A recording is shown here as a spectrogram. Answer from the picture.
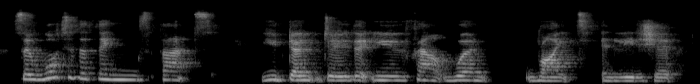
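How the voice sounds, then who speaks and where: With a British accent, a woman talks at a fairly slow pace in a medium pitch with ordinary variation. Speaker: podcast host, business founder. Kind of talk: interview.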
